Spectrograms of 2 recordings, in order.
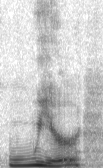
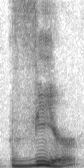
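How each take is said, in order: First: The word starts with a W sound. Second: The word starts with a V sound. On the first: The speaker calls it right. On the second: The speaker calls it wrong.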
